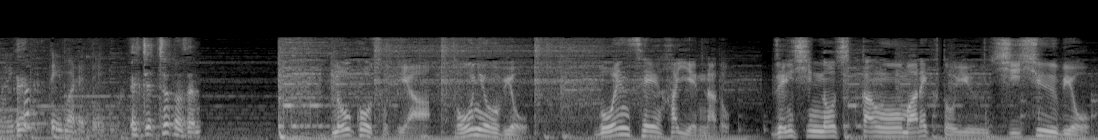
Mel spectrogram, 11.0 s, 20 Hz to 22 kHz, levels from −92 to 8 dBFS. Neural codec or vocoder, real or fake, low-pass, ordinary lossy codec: none; real; 7.2 kHz; MP3, 48 kbps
